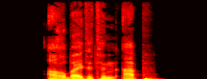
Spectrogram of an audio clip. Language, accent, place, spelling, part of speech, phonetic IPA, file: German, Germany, Berlin, arbeiteten ab, verb, [ˌaʁbaɪ̯tətn̩ ˈap], De-arbeiteten ab.ogg
- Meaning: inflection of abarbeiten: 1. first/third-person plural preterite 2. first/third-person plural subjunctive II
